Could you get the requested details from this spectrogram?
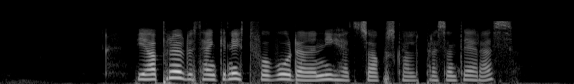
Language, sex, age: Norwegian, female, 31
